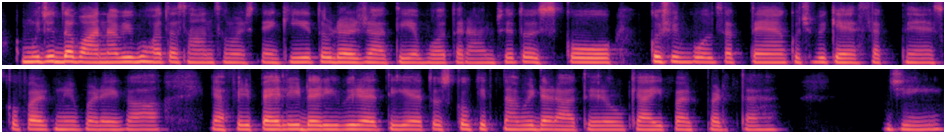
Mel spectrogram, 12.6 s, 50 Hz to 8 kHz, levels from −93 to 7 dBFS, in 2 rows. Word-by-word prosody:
मुझे 225 Hz, +2 st, +6 dB
दबाना 210 Hz, -3 st, +5 dB
भी 215 Hz, +1 st, +5 dB
बहुत 215 Hz, -2 st, +3 dB
आसान 200 Hz, -2 st, -2 dB
समझते 195 Hz, 0 st, -5 dB
हैं 190 Hz, -, -2 dB
कि 205 Hz, -, -2 dB
ये 205 Hz, -, +3 dB
तो 215 Hz, -, +5 dB
डर 200 Hz, -1 st, +4 dB
जाती 190 Hz, 0 st, -2 dB
है 190 Hz, -, -1 dB
बहुत 185 Hz, +1 st, -4 dB
आराम 185 Hz, -1 st, -5 dB
से 200 Hz, +3 st, -4 dB
तो 210 Hz, +1 st, -1 dB
इसको 195 Hz, 0 st, +2 dB, 0.3 s
कुछ 230 Hz, -3 st, +6 dB
भी 230 Hz, -, +3 dB
बोल 210 Hz, -1 st, 0 dB
सकते 200 Hz, -1 st, -4 dB
हैं, 195 Hz, 0 st, 0 dB
कुछ 205 Hz, +1 st, -5 dB
भी 205 Hz, -, +2 dB
कह 195 Hz, -2 st, +1 dB
सकते 195 Hz, +2 st, -7 dB
हैं, 190 Hz, 0 st, -4 dB
इसको 185 Hz, +3 st, -5 dB
फ़र्क 195 Hz, 0 st, 0 dB
नहीं 190 Hz, -1 st, -2 dB
पड़ेगा 185 Hz, 0 st, -4 dB, 0.4 s
या 195 Hz, -, +2 dB
फिर 195 Hz, -2 st, +2 dB
पहले 200 Hz, 0 st, +5 dB
ही 200 Hz, -, +5 dB
डरी 195 Hz, 0 st, +3 dB
हुई 195 Hz, +1 st, +2 dB
रहती 190 Hz, 0 st, +1 dB
है, 190 Hz, -1 st, 0 dB
तो 200 Hz, -, -4 dB
उसको 200 Hz, +2 st, -1 dB
कितना 200 Hz, -1 st, -3 dB
भी 195 Hz, 0 st, 0 dB
डराते 185 Hz, -1 st, -2 dB
रहो 185 Hz, 0 st, -3 dB
क्या 185 Hz, -, 0 dB
ही 180 Hz, 0 st, -1 dB
फ़र्क 185 Hz, -1 st, -2 dB
पड़ता 180 Hz, 0 st, -5 dB
है। 180 Hz, +1 st, -6 dB, 0.7 s
जी। 195 Hz, 0 st, -4 dB
195 Hz, 250 wpm, -25 LUFS, 185-205 Hz, 0.7 s, मुझे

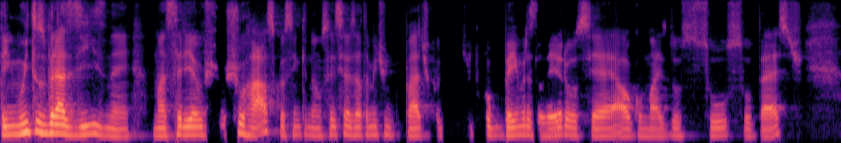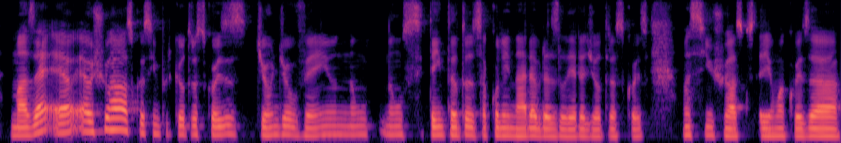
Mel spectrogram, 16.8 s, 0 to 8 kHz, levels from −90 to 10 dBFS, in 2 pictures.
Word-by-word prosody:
tem 125 Hz, 0 st, +5 dB
muitos 155 Hz, +5 st, +7 dB
"Brasis", 130 Hz, -3 st, +8 dB
né, 100 Hz, -2 st, -3 dB, 0.2 s
mas 110 Hz, 0 st, 0 dB
seria 120 Hz, 0 st, +4 dB
o 120 Hz, -, 0 dB
chu 130 Hz, -, -13 dB
o -, -, -13 dB
churrasco, 120 Hz, -5 st, +2 dB
assim, 120 Hz, +1 st, -6 dB
que 120 Hz, -, -11 dB
não 110 Hz, -2 st, -6 dB
sei 120 Hz, +3 st, -4 dB
se 125 Hz, -, -5 dB
é -, -, +2 dB
exatamente 120 Hz, +1 st, -3 dB
um 120 Hz, -, -8 dB
prato 110 Hz, -1 st, -1 dB, 0.3 s
típico 125 Hz, -, -7 dB
bem 115 Hz, +1 st, +1 dB
brasileiro 120 Hz, -1 st, +1 dB
ou 115 Hz, -, 0 dB
se 110 Hz, 0 st, -3 dB
é 105 Hz, 0 st, +2 dB
algo 105 Hz, +1 st, 0 dB
mais 100 Hz, -1 st, -5 dB
do 110 Hz, -2 st, -8 dB
Sul, 110 Hz, +1 st, -7 dB
Sudeste, 105 Hz, -3 st, -4 dB, 0.5 s
mas 115 Hz, +1 st, +2 dB
é 160 Hz, +5 st, +5 dB
é 155 Hz, -3 st, +1 dB
é -, -, +3 dB
o 165 Hz, -, +2 dB
churrasco, 195 Hz, -2 st, +2 dB
assim, 140 Hz, -1 st, -5 dB
porque 130 Hz, 0 st, -11 dB
outras 130 Hz, 0 st, -4 dB
coisas, 125 Hz, +1 st, -3 dB
de 120 Hz, -, -4 dB
onde 125 Hz, +3 st, -3 dB
eu 125 Hz, -2 st, -2 dB
venho, 115 Hz, +3 st, -5 dB
não 125 Hz, 0 st, -8 dB
não 125 Hz, -1 st, -7 dB
se 125 Hz, -, -9 dB
tem 120 Hz, -1 st, -1 dB
tanto 120 Hz, 0 st, -1 dB
essa 115 Hz, 0 st, -4 dB
culinária 110 Hz, -1 st, 0 dB
brasileira 100 Hz, -1 st, -1 dB
de 100 Hz, +1 st, -5 dB
outras 100 Hz, +1 st, -6 dB
coisas. 100 Hz, 0 st, -8 dB, 0.3 s
Mas, 120 Hz, 0 st, -4 dB
sim, 120 Hz, 0 st, -6 dB
o 115 Hz, -, -6 dB
churrasco 105 Hz, -2 st, -2 dB
seria 105 Hz, -1 st, -3 dB
uma 110 Hz, 0 st, -4 dB
coisa 105 Hz, 0 st, +2 dB
115 Hz, 220 wpm, -24 LUFS, 105-125 Hz, 0.5 s, Brasis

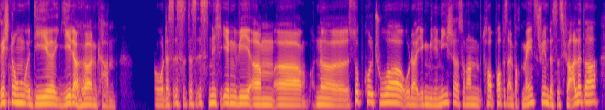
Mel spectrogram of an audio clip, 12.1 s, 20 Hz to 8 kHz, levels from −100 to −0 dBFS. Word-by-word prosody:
Richtung, 160 Hz, -4 st, +1 dB
die 135 Hz, +3 st, +2 dB
jeder 135 Hz, +1 st, +3 dB
hören 120 Hz, 0 st, +2 dB
kann. 100 Hz, -1 st, -12 dB, 0.7 s
So, 115 Hz, 0 st, -5 dB
das 115 Hz, +1 st, -2 dB
ist 135 Hz, -3 st, -4 dB
das 130 Hz, -3 st, 0 dB
ist 150 Hz, +1 st, -2 dB
nicht 155 Hz, -2 st, -1 dB
irgendwie, 140 Hz, 0 st, +1 dB
ähm, 125 Hz, -2 st, +2 dB
äh, 120 Hz, -1 st, +3 dB, 0.3 s
'ne 120 Hz, -4 st, 0 dB
Subkultur 165 Hz, -, +1 dB
oder 130 Hz, -2 st, -2 dB
irgendwie 125 Hz, +1 st, -5 dB
'ne 120 Hz, -, -6 dB
Nische, 160 Hz, +2 st, -4 dB
sondern 125 Hz, -2 st, -5 dB
To 145 Hz, -1 st, -1 dB
Pop 150 Hz, +1 st, -2 dB
ist 135 Hz, -3 st, -8 dB
einfach 125 Hz, -1 st, -7 dB
Mainstream, 160 Hz, +6 st, -2 dB
das 140 Hz, -5 st, -5 dB
ist 130 Hz, 0 st, -7 dB
für -, -, 0 dB
alle 175 Hz, +4 st, +2 dB
da. 175 Hz, +1 st, +1 dB
135 Hz, 155 wpm, -22 LUFS, 120-155 Hz, 0.7 s, jeder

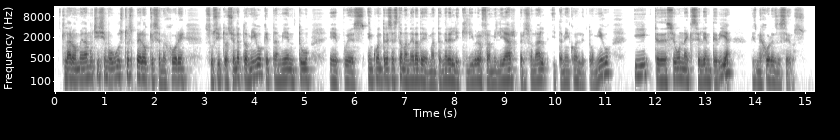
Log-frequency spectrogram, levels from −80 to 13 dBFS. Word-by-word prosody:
Claro, 120 Hz, -1 st, +5 dB
me 115 Hz, +1 st, +1 dB
da 120 Hz, +1 st, +3 dB
muchísimo 130 Hz, 0 st, -2 dB
gusto, 135 Hz, +4 st, -1 dB
espero 125 Hz, -4 st, +4 dB
que 110 Hz, -, -1 dB
se 110 Hz, -, -1 dB
mejore, 115 Hz, +4 st, +1 dB, 0.3 s
su -, -, -6 dB
situación 105 Hz, +2 st, 0 dB
de 120 Hz, -, +2 dB
tu -, -, +3 dB
amigo, 135 Hz, +8 st, +1 dB
que -, -, -2 dB
también 110 Hz, 0 st, -1 dB
tú, 115 Hz, -1 st, +1 dB, 0.4 s
eh, 100 Hz, -2 st, -1 dB
pues, 95 Hz, -2 st, 0 dB
encuentres 115 Hz, 0 st, +1 dB
esta 115 Hz, +3 st, +1 dB
manera 105 Hz, +1 st, +2 dB
de 105 Hz, -4 st, +1 dB
mantener 95 Hz, +3 st, -3 dB
el 105 Hz, -2 st, +4 dB
equilibrio 100 Hz, +3 st, -1 dB
familiar, 110 Hz, +4 st, 0 dB
personal 105 Hz, +5 st, -2 dB
y 100 Hz, -, -12 dB
también 100 Hz, +1 st, -4 dB
con 105 Hz, -1 st, -4 dB
el 90 Hz, -, -6 dB
de 80 Hz, -, -9 dB
tu 80 Hz, -, -9 dB
amigo, 145 Hz, -, 0 dB, 0.4 s
y 150 Hz, +2 st, -2 dB
te 110 Hz, -, 0 dB
deseo 105 Hz, +3 st, +4 dB
una 120 Hz, -2 st, +1 dB
excelente 105 Hz, -2 st, 0 dB
día, 90 Hz, -1 st, +2 dB, 0.3 s
mis 100 Hz, -, -9 dB
mejores 95 Hz, +1 st, +1 dB
deseos. 85 Hz, 0 st, -5 dB
110 Hz, 175 wpm, -23 LUFS, 100-120 Hz, 0.4 s, Claro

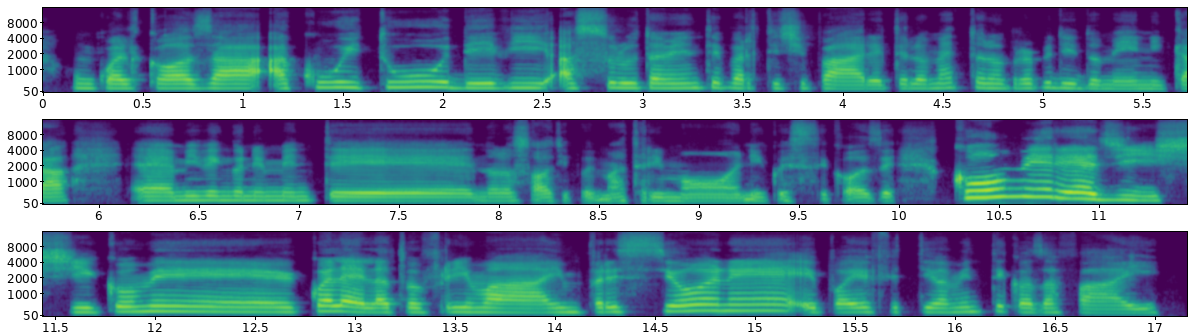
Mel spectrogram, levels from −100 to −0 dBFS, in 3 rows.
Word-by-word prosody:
un 195 Hz, -1 st, -6 dB
qualcosa 190 Hz, 0 st, +1 dB
a 190 Hz, -, +1 dB
cui 225 Hz, +1 st, -3 dB
tu 235 Hz, +1 st, 0 dB
devi 205 Hz, 0 st, -2 dB
assolutamente 205 Hz, 0 st, -2 dB
partecipare, 185 Hz, -4 st, -3 dB
te 185 Hz, +1 st, -9 dB
lo 185 Hz, -, -2 dB
mettono 205 Hz, -1 st, -6 dB
proprio 195 Hz, +3 st, -7 dB
di 200 Hz, -1 st, -3 dB
domenica. 170 Hz, -1 st, -3 dB, 0.3 s
Ehm, 175 Hz, 0 st, -1 dB
mi 185 Hz, 0 st, -2 dB
vengono 185 Hz, -1 st, -3 dB
in 180 Hz, 0 st, -5 dB
mente, 170 Hz, -2 st, 0 dB
non 165 Hz, 0 st, -7 dB
lo 165 Hz, -, -6 dB
so, 160 Hz, -2 st, -4 dB
tipo -, -, -15 dB
i -, -, -8 dB
matrimoni, 150 Hz, -3 st, -6 dB
queste 165 Hz, 0 st, -11 dB
cose. 155 Hz, +1 st, -5 dB, 0.3 s
Come 335 Hz, +3 st, +8 dB
reagisci? 205 Hz, -, +3 dB
Come 215 Hz, -2 st, +1 dB
qual 235 Hz, -1 st, +5 dB
è 220 Hz, -3 st, +7 dB
la 185 Hz, 0 st, +2 dB
tua 185 Hz, 0 st, -3 dB
prima 185 Hz, -2 st, +1 dB
impressione 235 Hz, +7 st, +1 dB
e 190 Hz, -, -2 dB
poi, 185 Hz, 0 st, -1 dB
effettivamente, 195 Hz, +2 st, -6 dB
cosa 185 Hz, -2 st, -3 dB
fai? 165 Hz, 0 st, -5 dB
190 Hz, 145 wpm, -23 LUFS, 175-210 Hz, 0.3 s, Come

